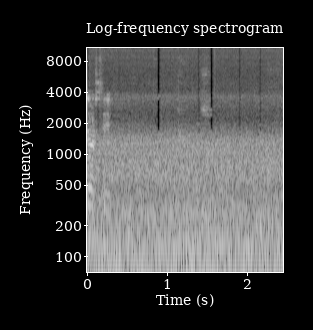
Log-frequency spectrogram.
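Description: Steady engine and road rumble heard inside a lorry's cab while it drives at motorway speed.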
